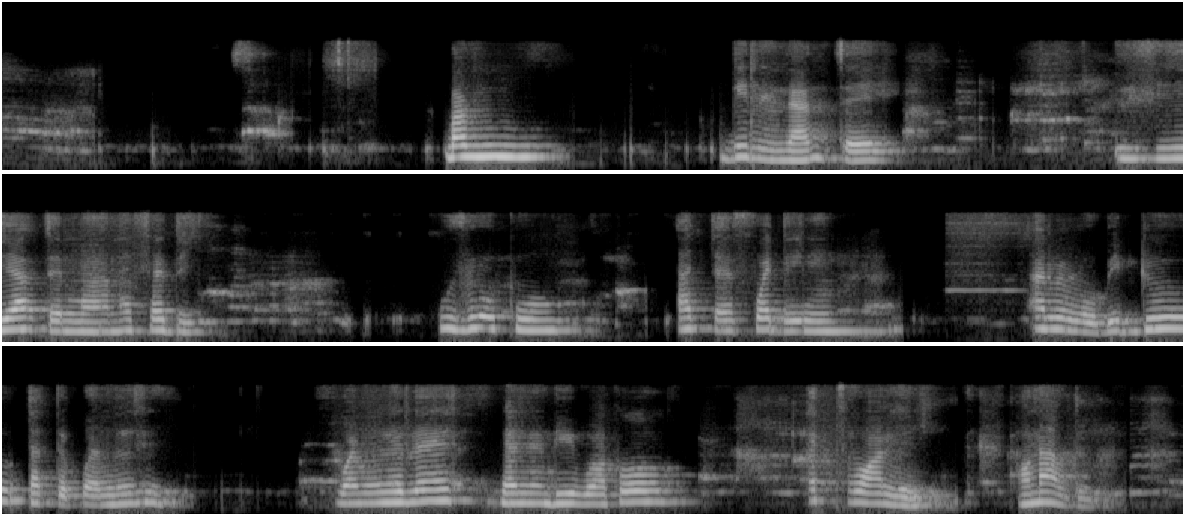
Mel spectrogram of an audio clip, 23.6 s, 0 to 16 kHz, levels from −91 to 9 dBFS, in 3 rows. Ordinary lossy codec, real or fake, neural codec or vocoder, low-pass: Opus, 64 kbps; fake; codec, 16 kHz, 1 kbps, X-Codec, HuBERT features, trained on general audio; 7.2 kHz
